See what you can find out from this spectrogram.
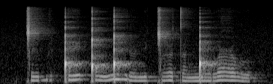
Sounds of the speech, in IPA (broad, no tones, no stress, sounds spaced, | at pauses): ǀ ɪ b ɪ ǃ e ǃ o ŋ͡ǃ i ɾ ø n ɪ ɡ͡ǀ œ t ɐ ŋ͡ǃ e ɾ ʊ ʕ ʊ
